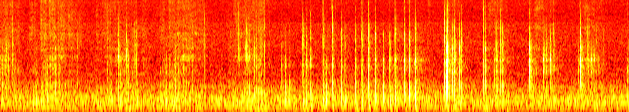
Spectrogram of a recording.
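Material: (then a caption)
Chocolate. A long fingernail scratches along the grooves of an unwrapped solid milk chocolate bar resting on a palm. Quiet, soft scraping gives way after a few seconds to a series of crisp, bright scratchy ticks that stop short with almost no ring.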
